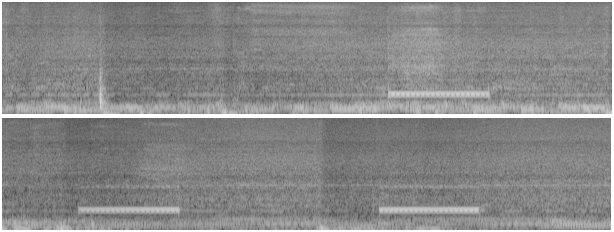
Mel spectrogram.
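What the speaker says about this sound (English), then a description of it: "Just call fucking Ash." A phone call is placed: a faint dial click comes early, then three steady ringback tones, each about two seconds long, repeat at even intervals over low background noise.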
